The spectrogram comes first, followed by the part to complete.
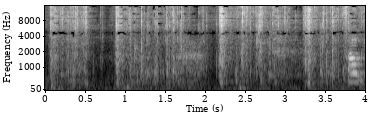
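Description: Plastic candy wrappers crinkling and rustling in irregular crackles as hands rummage through a pile of wrapped candy.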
